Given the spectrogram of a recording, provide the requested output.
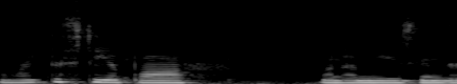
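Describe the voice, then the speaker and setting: At a moderate pace, a woman speaks in a medium pitch with a dark, mellow tone, somewhat breathy and with fairly even intonation. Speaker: crafting instructor. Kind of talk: tutorial. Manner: casual, chatty.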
